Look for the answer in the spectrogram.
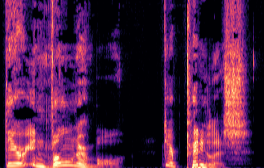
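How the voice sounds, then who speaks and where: A man's voice: very high-pitched, huge pitch swings, moderate pace, gravelly, a little mellow, husky, dry recording, clean studio sound, pitched above the performer's own voice, full character voice. A man voicing a distraught male clergyman who complains and wails as if half out of his mind. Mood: terrified. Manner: complaining, wailing, half-demented.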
